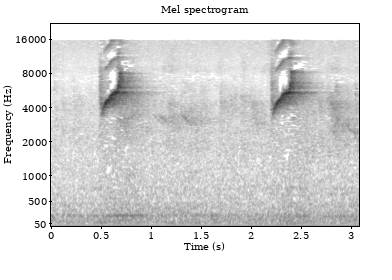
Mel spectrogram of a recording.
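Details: Two piercing, rising chirps about 1.7 seconds apart from an olive-backed sunbird, recorded on 27 November 2019 during the eleventh day of feeding its young, against low background hiss.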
